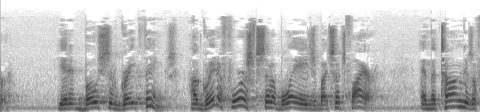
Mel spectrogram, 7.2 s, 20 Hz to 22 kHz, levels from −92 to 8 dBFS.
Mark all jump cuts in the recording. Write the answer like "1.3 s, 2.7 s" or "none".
2.7 s, 5.2 s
